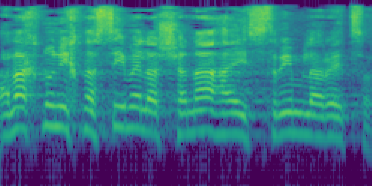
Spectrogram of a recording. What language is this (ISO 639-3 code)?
heb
